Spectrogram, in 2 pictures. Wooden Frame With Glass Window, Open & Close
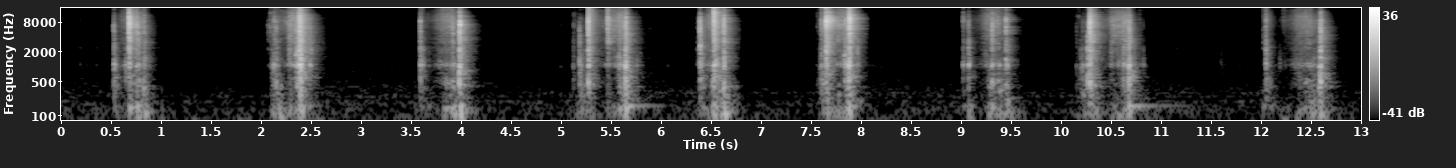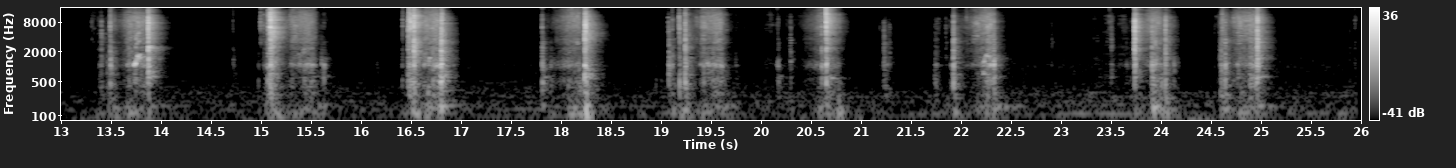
0:00.5 0:01.1, 0:02.1 0:02.7, 0:03.6 0:04.3, 0:05.2 0:06.9, 0:07.6 0:08.1, 0:09.0 0:11.0, 0:12.0 0:14.2, 0:15.0 0:15.8, 0:16.4 0:17.1, 0:17.8 0:22.6, 0:23.3 0:25.3

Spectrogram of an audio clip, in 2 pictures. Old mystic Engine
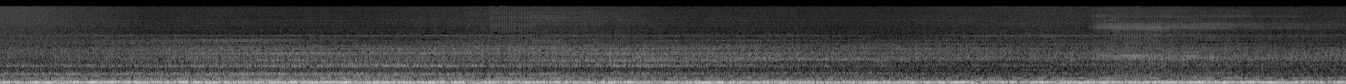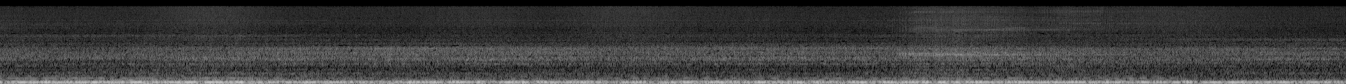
0:00.0 0:19.4

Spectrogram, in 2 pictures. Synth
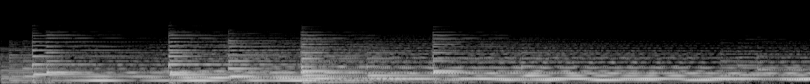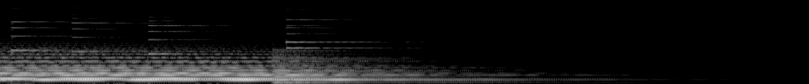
0:01.5 0:13.4

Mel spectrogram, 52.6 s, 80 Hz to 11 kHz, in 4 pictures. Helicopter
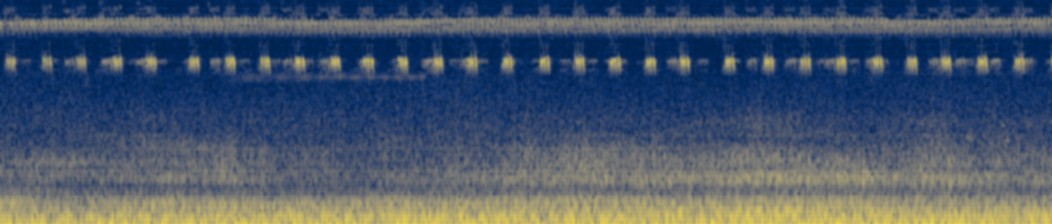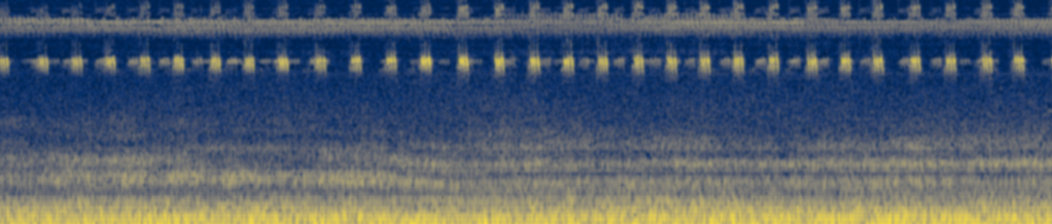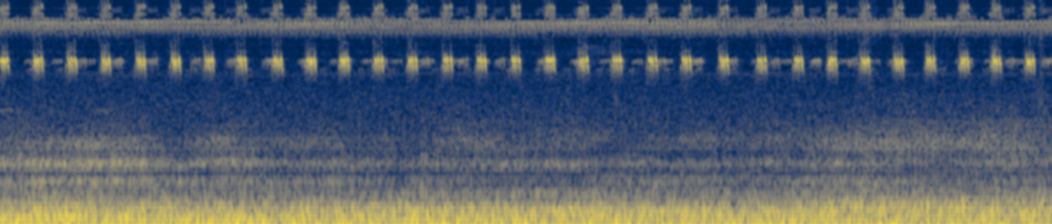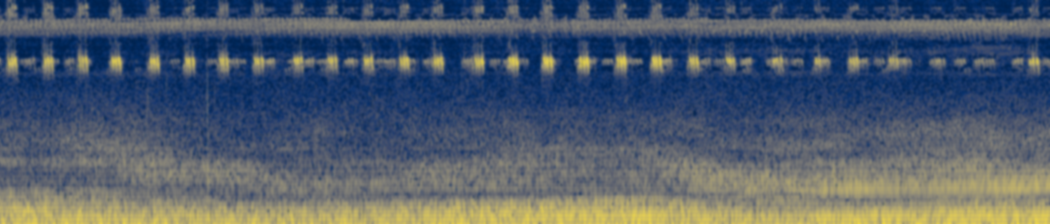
0:06.5 0:30.1

